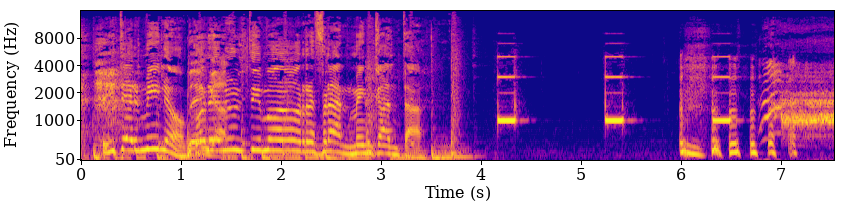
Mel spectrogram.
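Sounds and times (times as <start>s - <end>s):
speech: 0.2s - 3.6s, 6.0s - 7.4s
hospital heart monitor electronic beeps: 4.2s - 4.6s, 5.2s - 5.8s.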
